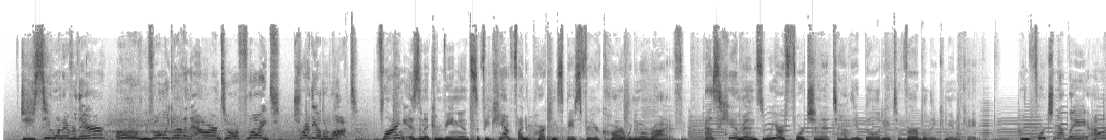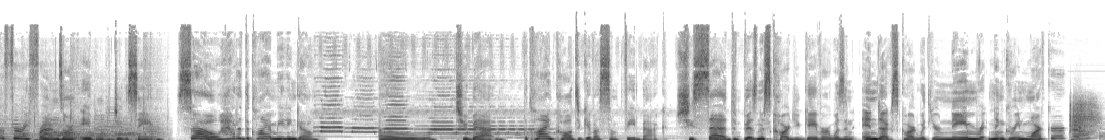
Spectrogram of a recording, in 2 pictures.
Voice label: Commercials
